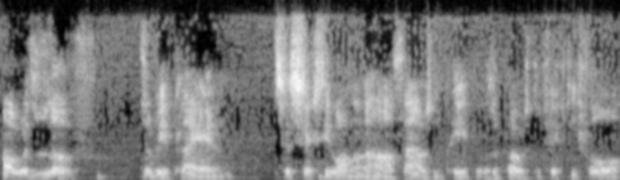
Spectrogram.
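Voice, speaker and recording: At a moderate pace, a man with a very deep, low pitch talks in a somewhat breathy voice with fairly even intonation. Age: 70s. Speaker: stadium announcer. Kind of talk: interview. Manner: halting.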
